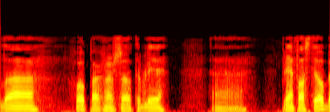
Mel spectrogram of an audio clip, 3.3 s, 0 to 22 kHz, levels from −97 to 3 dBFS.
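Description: A short speech recording with heavy damage from start to finish. The top end is cut off, so the sound is dull and muffled. Sibilants fizz and warble. This is likely AAC compression at a very low rate, which fits roughly 16 kbps AAC-LC. From 1.27 s to the end, the pace suddenly jumps to about 1.46 times normal speed while the pitch stays put. That stretch sounds rushed. A time-stretched section is the likely cause, with short pieces dropped to squeeze the timing.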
